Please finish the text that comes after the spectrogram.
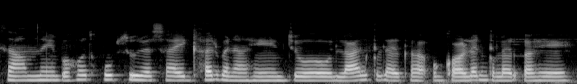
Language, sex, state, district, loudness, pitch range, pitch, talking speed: Hindi, female, Madhya Pradesh, Bhopal, -16 LUFS, 180-200 Hz, 185 Hz, 175 wpm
